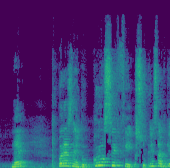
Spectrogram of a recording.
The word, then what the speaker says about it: exemplo: exemplo exemplar o exemplo exemplo também uma palavra que se escreve com x mas tem um som de z né por exemplo crucifixo quem sabe que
